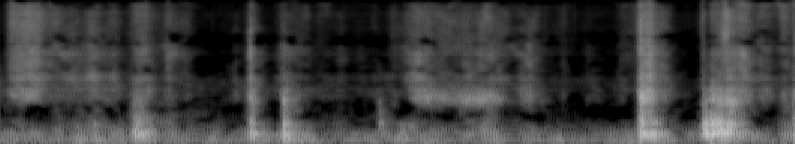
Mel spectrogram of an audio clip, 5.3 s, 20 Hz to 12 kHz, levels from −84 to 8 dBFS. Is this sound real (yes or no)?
no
